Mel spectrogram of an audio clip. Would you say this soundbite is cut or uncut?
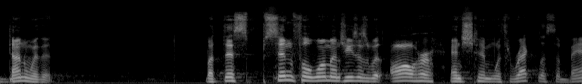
cut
